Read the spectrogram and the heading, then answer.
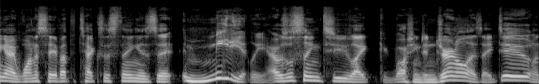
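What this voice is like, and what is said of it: Usual voice. Nothing is said of it.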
